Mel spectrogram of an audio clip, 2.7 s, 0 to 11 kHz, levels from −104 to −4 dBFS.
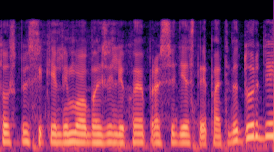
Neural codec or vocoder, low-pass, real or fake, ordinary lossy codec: codec, 16 kHz, 4 kbps, FreqCodec, larger model; 7.2 kHz; fake; MP3, 96 kbps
